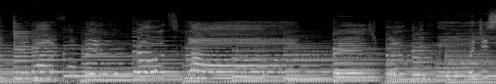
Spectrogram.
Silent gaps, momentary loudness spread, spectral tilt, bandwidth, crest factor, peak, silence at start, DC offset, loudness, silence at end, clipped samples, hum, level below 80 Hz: none; 3 LU; -7 dB/octave; 11 kHz; 14 dB; -2 dBFS; 0 s; under 0.1%; -17 LUFS; 0 s; under 0.1%; none; -42 dBFS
